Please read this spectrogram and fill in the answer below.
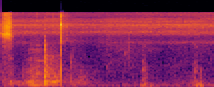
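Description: Faint steady hiss of gas from a set of lit Bunsen burners, with a couple of short sharp sounds in the first half second as more burners are lit.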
